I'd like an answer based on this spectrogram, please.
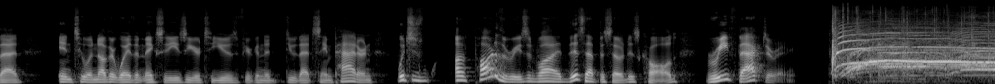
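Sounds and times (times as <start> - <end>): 
speech: 0.0 - 8.0
studio audience cheering and whooping: 8.3 - 9.9.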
